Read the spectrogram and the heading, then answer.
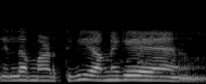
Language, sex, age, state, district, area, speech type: Kannada, female, 30-45, Karnataka, Vijayanagara, rural, spontaneous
